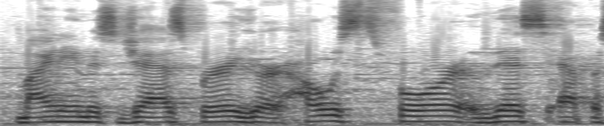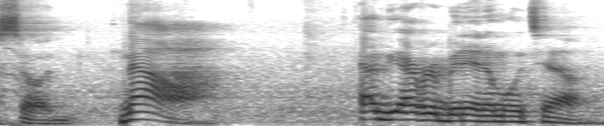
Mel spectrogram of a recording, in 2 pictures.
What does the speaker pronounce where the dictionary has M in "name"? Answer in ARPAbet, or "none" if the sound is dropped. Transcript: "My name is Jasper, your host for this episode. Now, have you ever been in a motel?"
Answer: M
